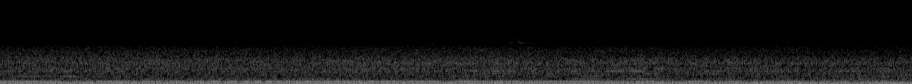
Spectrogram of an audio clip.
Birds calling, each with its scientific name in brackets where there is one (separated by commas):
Baltimore Oriole (Icterus galbula)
